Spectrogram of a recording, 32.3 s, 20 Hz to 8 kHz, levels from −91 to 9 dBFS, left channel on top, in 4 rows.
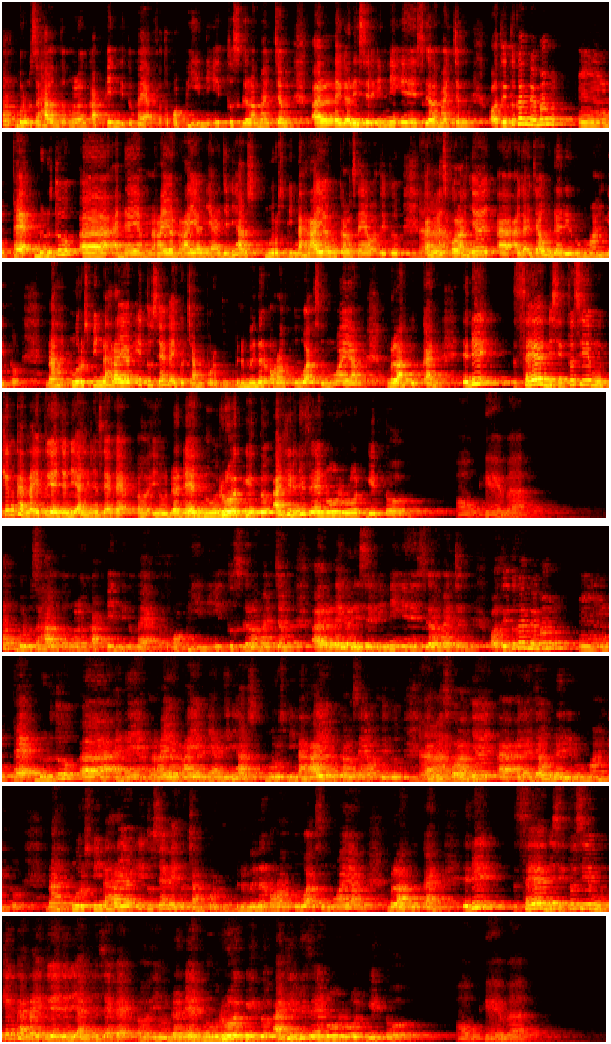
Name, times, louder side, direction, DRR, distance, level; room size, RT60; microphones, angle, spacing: voice 1, 0.0-2.0 2.3-6.2 6.5-7.4 7.7-16.4 16.8-22.0 22.3-22.7 23.1-29.7, left 4 dB, 55° left, 5 dB, 0.4 m, -23 dB
voice 2, 13.5-14.0 30.3-31.2, equal, 20° left, -2 dB, 1.5 m, -37 dB
8.1 x 6.2 x 3.2 m, 1.2 s
head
